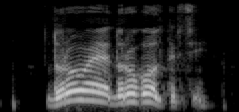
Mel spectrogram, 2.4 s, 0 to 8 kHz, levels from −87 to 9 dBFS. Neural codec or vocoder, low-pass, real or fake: none; 7.2 kHz; real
